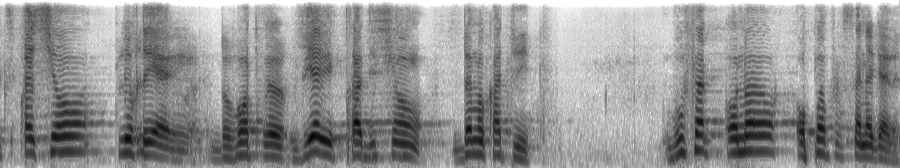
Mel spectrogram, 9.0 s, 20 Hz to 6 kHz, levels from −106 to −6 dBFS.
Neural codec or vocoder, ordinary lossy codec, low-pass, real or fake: codec, 16 kHz, 1 kbps, X-Codec, HuBERT features, trained on general audio; Opus, 64 kbps; 5.4 kHz; fake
